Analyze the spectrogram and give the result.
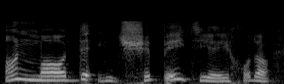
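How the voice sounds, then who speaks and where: Animated man reciting poetry in a lecture. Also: high-pitched, no echo, dull audio. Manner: animated storyteller, slows down to recite verses. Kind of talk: informal lecture with recited verse and anecdotes.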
